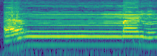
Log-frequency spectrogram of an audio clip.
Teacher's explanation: میم کے اوپر شد ہے، غنہ کیا جائے گا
